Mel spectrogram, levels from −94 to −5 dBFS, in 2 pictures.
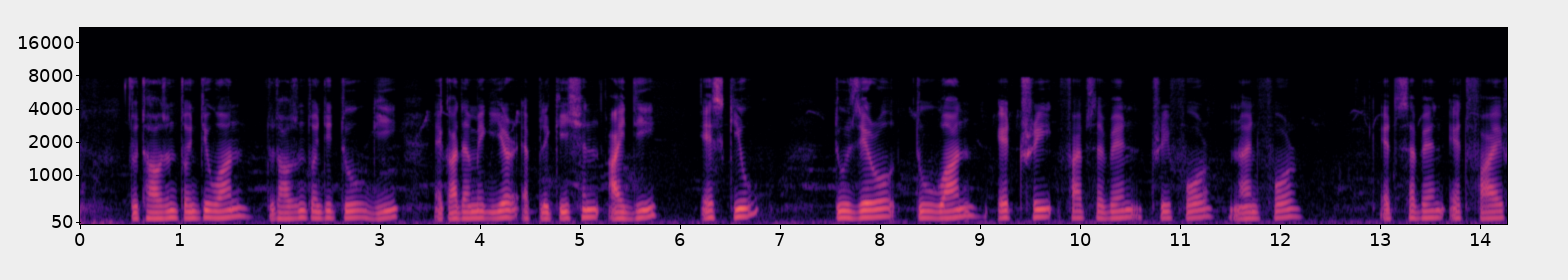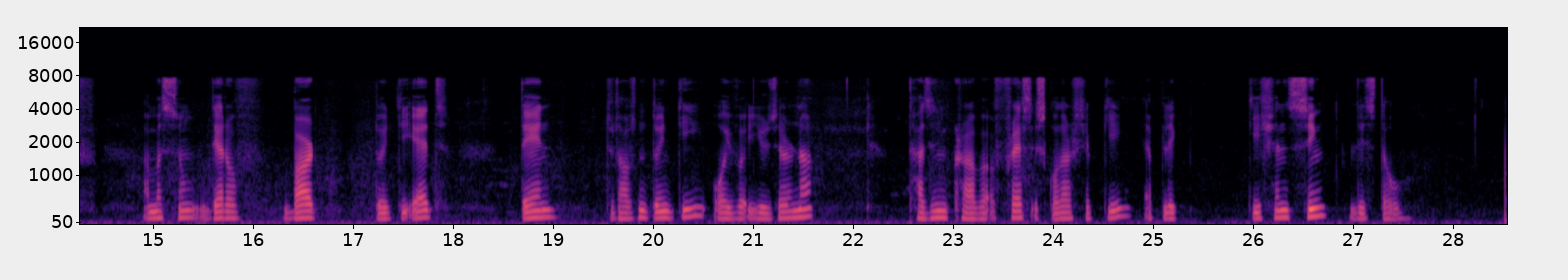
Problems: none marked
